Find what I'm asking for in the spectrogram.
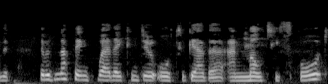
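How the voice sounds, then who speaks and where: A woman speaks with an English accent at a medium pitch. Her intonation is fairly even, over noticeable background noise. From UK. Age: 40s. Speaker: adventure racer. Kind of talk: casual chat.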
